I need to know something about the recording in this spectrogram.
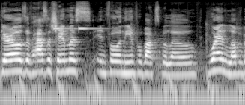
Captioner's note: bell dings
